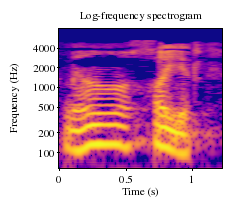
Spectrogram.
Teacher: وما قل ما أنفقتم من خير، من خير أكثر القراء لابد من إظهار النون هنا، النون بعدها حرف حلق، ولكن عند أبي جعفر يقرأها بالإخفاء فيها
